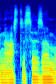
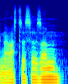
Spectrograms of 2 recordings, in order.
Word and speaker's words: Gnosticism: And he was getting into, I don't know if you're supposed to pronounce the G in the word, but Gnosticism or Gnosticism. So I think agnostic, but without the A on the front.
